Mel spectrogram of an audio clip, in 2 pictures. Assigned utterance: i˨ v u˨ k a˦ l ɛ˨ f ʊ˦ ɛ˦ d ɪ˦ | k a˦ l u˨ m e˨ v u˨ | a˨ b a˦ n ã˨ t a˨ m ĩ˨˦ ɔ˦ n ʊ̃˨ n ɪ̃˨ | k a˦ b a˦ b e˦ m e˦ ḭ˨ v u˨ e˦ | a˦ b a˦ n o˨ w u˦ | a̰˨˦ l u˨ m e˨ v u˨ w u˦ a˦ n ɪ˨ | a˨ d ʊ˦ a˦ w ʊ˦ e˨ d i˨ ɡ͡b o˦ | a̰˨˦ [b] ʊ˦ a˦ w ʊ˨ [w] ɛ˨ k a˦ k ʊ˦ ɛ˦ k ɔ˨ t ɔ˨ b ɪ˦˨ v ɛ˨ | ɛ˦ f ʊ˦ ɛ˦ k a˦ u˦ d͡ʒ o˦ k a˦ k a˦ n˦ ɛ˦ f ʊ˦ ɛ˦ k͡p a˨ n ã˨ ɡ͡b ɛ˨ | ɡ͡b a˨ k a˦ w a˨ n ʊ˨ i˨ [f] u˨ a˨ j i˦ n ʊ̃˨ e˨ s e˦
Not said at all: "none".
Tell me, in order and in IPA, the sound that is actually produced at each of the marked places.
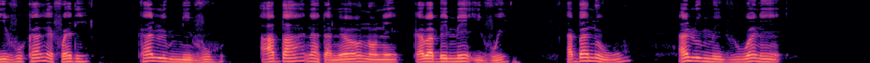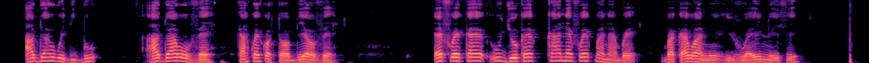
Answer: d, v, v

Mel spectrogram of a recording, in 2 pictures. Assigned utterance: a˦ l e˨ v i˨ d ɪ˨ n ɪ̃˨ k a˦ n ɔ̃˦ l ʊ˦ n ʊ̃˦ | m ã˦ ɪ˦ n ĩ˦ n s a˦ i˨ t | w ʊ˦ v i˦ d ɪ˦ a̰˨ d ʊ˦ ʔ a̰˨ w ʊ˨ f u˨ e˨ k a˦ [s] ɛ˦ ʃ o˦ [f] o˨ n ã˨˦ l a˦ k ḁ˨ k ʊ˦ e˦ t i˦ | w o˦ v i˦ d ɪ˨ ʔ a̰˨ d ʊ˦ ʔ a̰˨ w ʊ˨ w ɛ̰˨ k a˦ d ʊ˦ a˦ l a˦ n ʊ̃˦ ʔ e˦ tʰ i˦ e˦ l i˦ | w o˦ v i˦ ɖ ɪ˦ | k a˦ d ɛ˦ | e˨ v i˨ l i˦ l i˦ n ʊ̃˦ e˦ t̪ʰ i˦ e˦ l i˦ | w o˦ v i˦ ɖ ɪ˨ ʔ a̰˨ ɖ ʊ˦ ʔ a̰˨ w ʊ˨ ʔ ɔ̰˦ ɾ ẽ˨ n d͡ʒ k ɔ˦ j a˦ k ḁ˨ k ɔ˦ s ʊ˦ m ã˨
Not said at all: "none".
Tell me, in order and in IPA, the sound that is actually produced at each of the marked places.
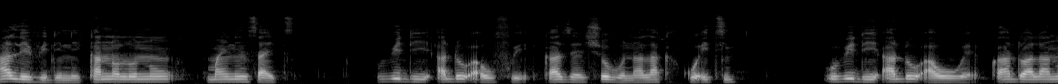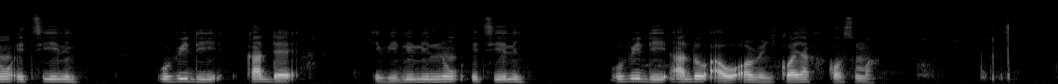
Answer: z, v

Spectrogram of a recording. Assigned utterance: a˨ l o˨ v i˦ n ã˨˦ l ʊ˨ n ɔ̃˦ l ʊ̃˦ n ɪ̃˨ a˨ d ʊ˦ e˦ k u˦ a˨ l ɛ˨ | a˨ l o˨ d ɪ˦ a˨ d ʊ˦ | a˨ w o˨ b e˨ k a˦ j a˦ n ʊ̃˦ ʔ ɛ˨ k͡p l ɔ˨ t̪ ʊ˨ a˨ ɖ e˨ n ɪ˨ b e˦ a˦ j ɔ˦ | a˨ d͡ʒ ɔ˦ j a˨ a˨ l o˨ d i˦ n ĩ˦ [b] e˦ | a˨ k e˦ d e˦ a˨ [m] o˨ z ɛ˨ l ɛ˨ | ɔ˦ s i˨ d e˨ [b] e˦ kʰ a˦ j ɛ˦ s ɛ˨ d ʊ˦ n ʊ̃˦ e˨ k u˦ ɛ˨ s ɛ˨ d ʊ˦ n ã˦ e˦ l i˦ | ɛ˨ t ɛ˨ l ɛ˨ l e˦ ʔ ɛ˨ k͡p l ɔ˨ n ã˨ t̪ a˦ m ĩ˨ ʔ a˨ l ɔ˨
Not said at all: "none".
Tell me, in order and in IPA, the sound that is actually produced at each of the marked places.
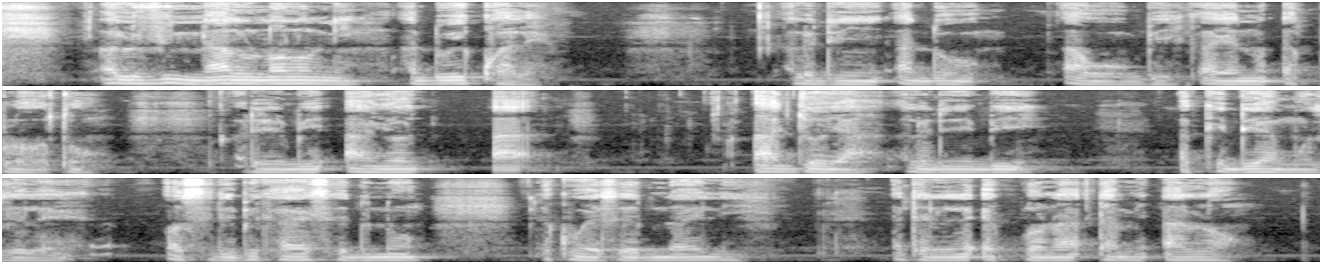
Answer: b, m, b

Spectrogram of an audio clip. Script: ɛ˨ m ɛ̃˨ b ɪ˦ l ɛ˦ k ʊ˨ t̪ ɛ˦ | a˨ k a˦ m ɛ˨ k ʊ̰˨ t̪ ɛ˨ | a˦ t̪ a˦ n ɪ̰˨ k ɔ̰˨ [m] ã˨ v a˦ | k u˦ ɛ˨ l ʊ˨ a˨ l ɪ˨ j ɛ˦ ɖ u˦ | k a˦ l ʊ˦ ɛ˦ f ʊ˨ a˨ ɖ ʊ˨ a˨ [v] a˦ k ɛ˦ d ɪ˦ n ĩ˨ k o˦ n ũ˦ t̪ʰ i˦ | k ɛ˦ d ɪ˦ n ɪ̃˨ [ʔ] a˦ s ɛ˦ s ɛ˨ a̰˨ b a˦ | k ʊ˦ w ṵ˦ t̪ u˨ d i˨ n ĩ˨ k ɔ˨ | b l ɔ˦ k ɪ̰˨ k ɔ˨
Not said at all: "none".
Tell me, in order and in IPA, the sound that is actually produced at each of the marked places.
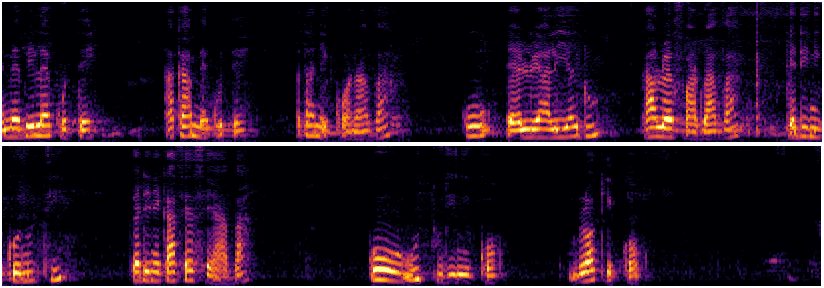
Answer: n, v, k

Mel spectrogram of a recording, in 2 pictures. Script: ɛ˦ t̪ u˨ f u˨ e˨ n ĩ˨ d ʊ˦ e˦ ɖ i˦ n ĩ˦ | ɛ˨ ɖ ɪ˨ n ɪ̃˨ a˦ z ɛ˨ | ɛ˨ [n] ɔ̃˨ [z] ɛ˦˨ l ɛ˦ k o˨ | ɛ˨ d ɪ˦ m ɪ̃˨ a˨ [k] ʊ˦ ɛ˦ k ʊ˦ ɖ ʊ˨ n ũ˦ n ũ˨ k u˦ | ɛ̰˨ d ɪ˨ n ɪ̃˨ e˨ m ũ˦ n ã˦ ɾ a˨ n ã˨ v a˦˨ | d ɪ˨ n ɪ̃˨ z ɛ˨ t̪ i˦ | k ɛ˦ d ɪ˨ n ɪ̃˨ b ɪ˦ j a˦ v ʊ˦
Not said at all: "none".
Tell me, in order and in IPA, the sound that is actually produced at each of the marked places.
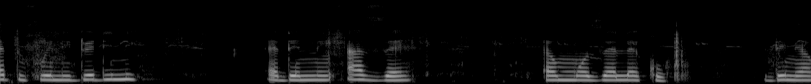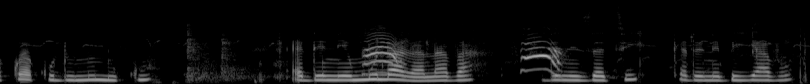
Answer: m, z, k

